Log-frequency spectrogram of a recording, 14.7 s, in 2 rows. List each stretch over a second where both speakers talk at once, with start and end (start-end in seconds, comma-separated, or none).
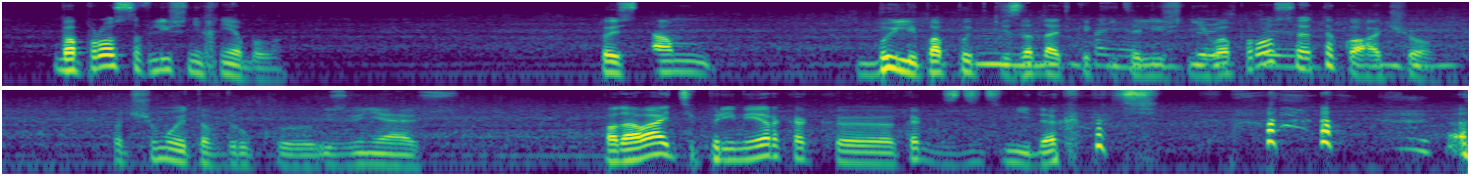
4.9-6.5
